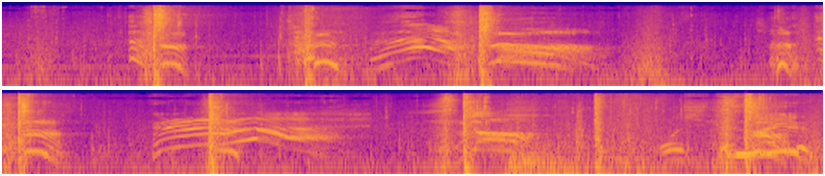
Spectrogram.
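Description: Metal blades clash and ring sharply.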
